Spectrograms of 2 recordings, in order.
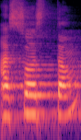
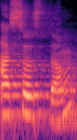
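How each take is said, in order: Both takes have the same delivery.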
